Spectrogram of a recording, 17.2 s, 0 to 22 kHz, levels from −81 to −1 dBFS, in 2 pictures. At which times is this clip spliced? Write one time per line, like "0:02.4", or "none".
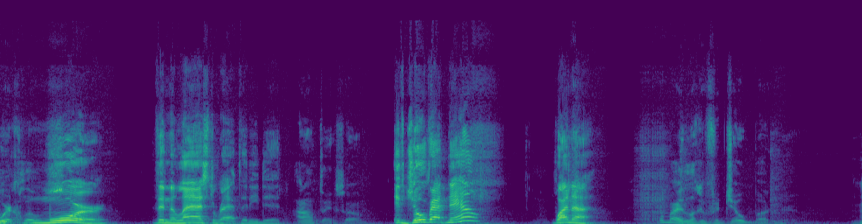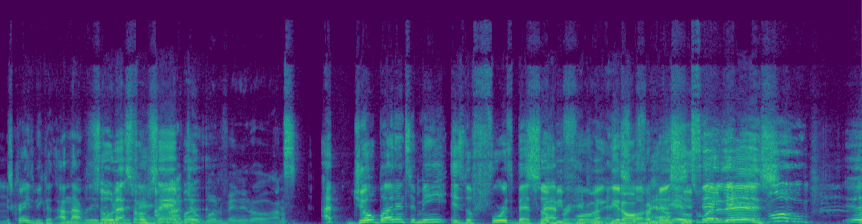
0:08.6
0:11.6
0:15.6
